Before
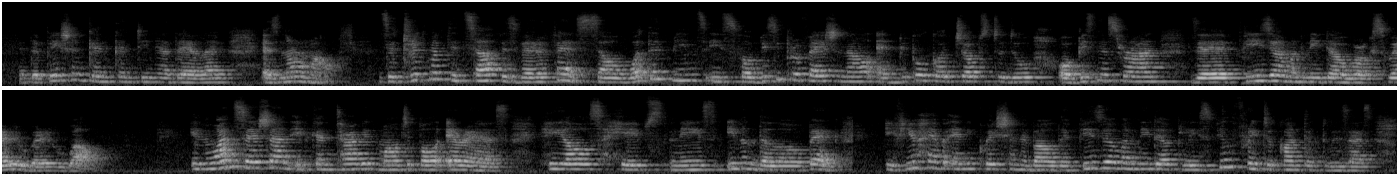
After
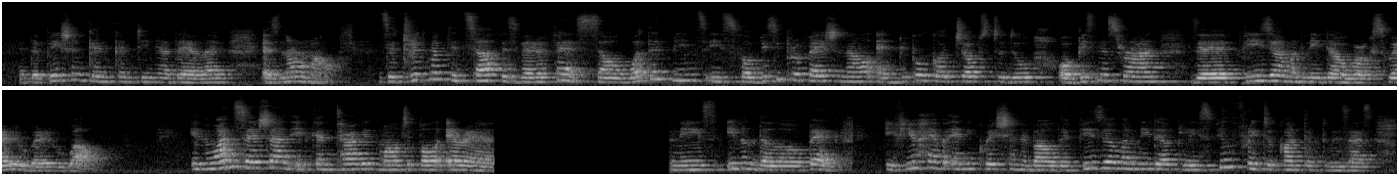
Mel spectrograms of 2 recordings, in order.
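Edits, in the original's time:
0:18.87–0:20.62: silence

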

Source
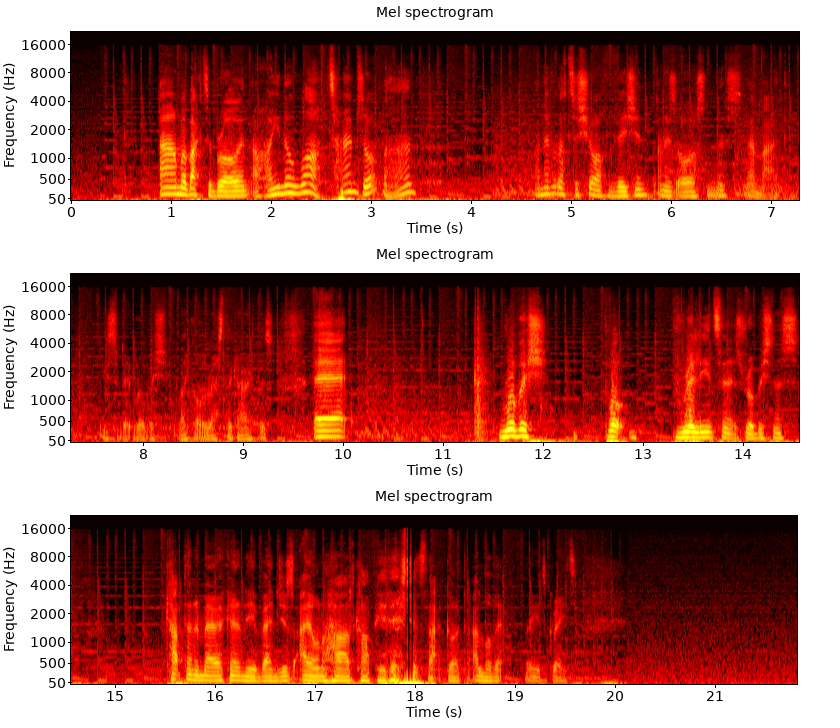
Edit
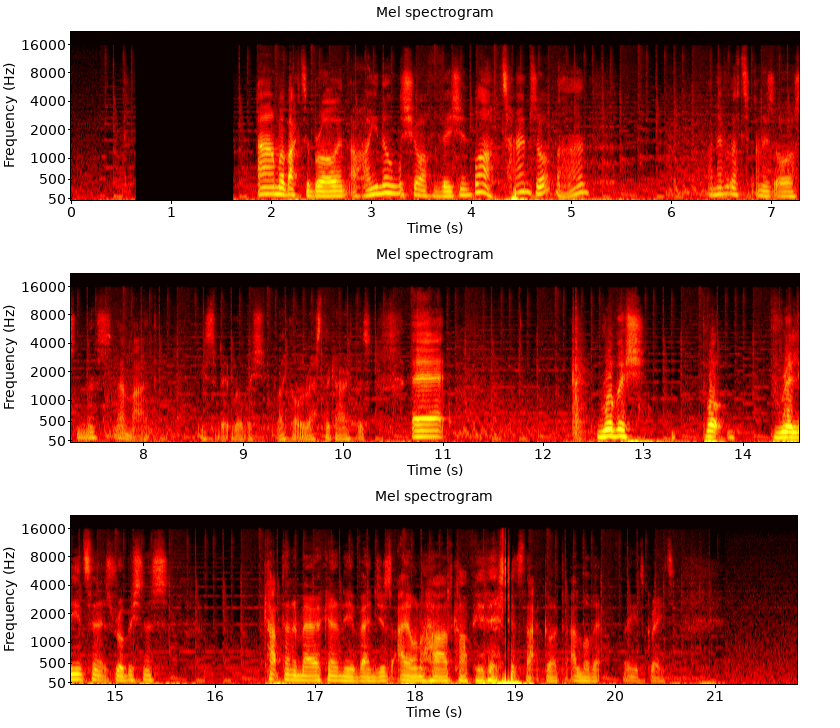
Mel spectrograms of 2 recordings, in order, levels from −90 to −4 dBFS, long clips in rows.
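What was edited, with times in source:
0:00.64: splice in silence 0.98 s
0:05.04–0:05.79: move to 0:02.31

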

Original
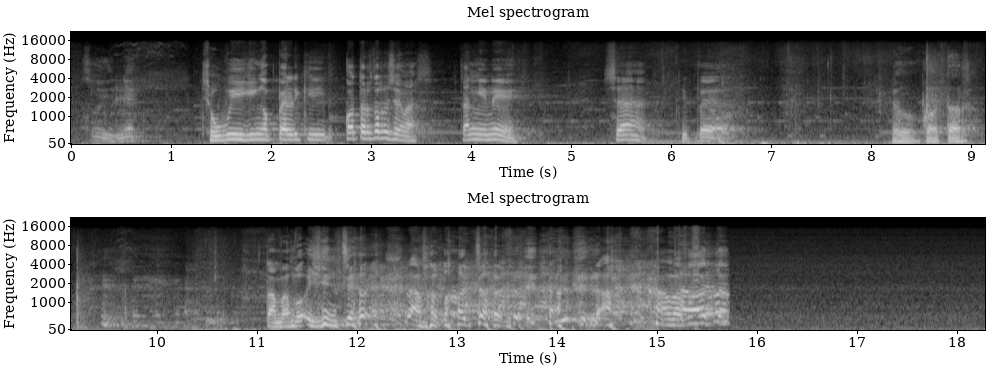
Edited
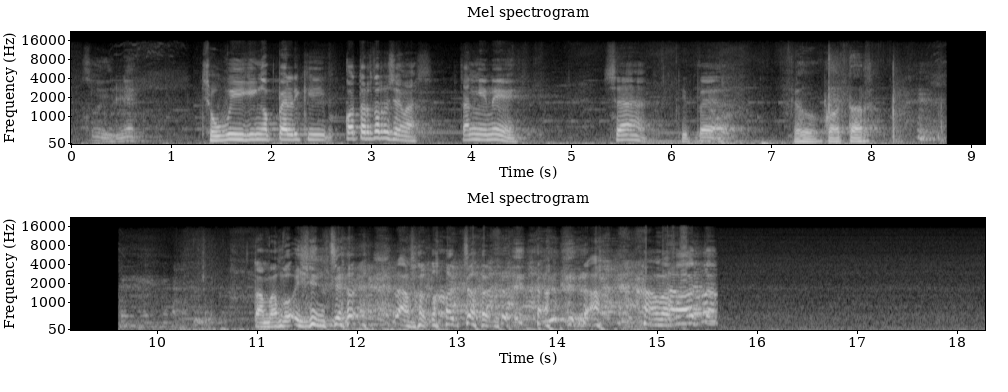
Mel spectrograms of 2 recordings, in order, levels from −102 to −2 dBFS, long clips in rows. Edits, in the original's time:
0:07.22–0:08.20: remove
0:09.73: splice in silence 0.86 s

